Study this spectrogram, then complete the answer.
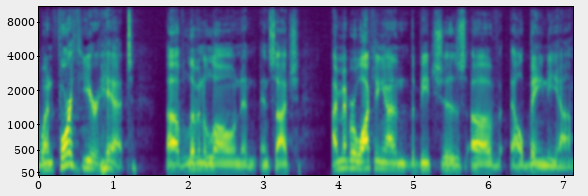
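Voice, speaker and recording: Recorded very cleanly with a silent background, a man with a US Midwestern accent speaks in a fairly low pitch with ordinary pitch variation. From US Midwest, Chicago area / Wisconsin. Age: 60s. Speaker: missionary preacher. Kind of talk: sermon with personal testimony. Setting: church service. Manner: conversational, with many fillers.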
